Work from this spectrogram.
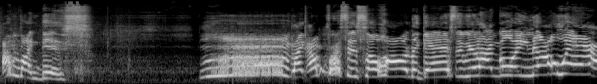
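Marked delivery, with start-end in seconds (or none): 2.0-2.9 high strained cry of frustration; frustrated groan. Retold or imitated. Reliving the stalled drive with a strained groan. 2.9-5.9 mock crying. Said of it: "I'm, I'm crying".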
